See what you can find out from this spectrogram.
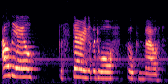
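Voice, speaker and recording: High-voiced woman reading aloud. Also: lively intonation, moderate pace. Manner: reads with asides, laughs at comments. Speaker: audiobook reader. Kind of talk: reading a comic fantasy novel aloud on a livestream. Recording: tinny phone-like sound.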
